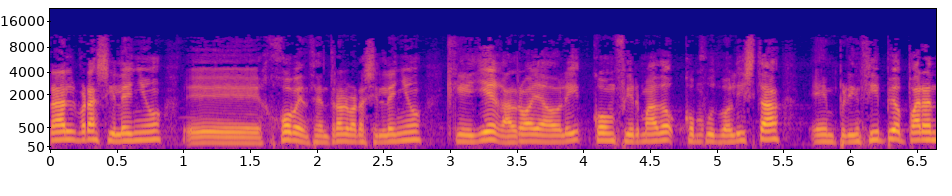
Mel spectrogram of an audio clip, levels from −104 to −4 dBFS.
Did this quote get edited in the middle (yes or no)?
yes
